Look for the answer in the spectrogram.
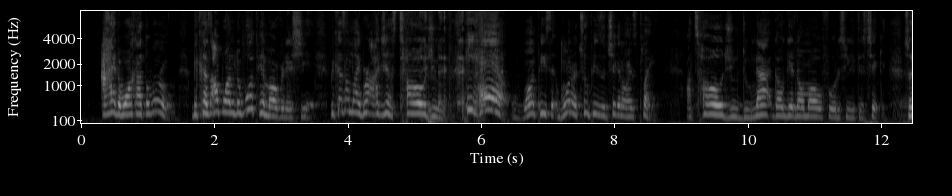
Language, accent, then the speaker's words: English; Aurora, Illinois, United States; I grew up in Aurora, Illinois. I grew up in Aurora, so it's Aurora is like 50-60% Mexican, like over the years.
